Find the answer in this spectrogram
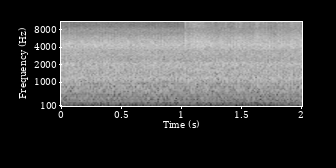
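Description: A work truck's engine idling steadily, an unchanging drone.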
